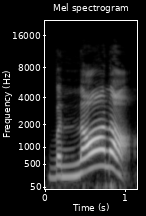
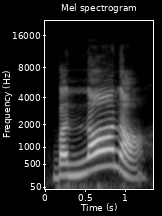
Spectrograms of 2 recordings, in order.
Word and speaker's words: banana: now in this condition there are three syllables and you are going to put that syllable on stress stress I should say stress on the second one banana banana rest of this thing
